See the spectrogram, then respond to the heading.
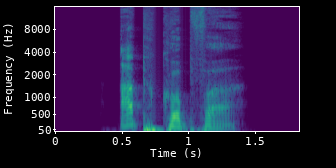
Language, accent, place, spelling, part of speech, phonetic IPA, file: German, Germany, Berlin, abkupfer, verb, [ˈapˌkʊp͡fɐ], De-abkupfer.ogg
- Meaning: first-person singular dependent present of abkupfern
